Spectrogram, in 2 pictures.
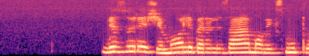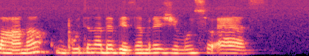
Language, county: Lithuanian, Vilnius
